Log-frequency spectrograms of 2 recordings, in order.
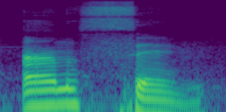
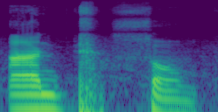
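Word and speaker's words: handsome: The option C is pronounced as ansem, not and-some. The D in this word is silent, not and-some.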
